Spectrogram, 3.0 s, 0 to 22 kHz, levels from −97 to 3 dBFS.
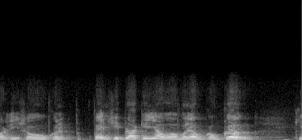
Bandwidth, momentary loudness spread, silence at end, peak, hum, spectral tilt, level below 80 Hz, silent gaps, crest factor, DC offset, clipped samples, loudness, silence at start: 6.8 kHz; 11 LU; 0.15 s; -6 dBFS; none; -8.5 dB/octave; -50 dBFS; none; 16 dB; under 0.1%; under 0.1%; -23 LUFS; 0 s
